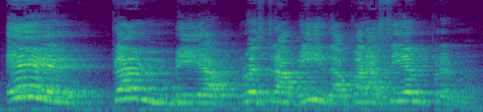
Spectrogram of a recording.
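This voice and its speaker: A man preaching a sermon as pastor, slow and deliberate, repeating his phrases for emphasis. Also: very high-pitched, animated, bright, forceful tone. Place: church sanctuary. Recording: echoey church room, mic at a distance.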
